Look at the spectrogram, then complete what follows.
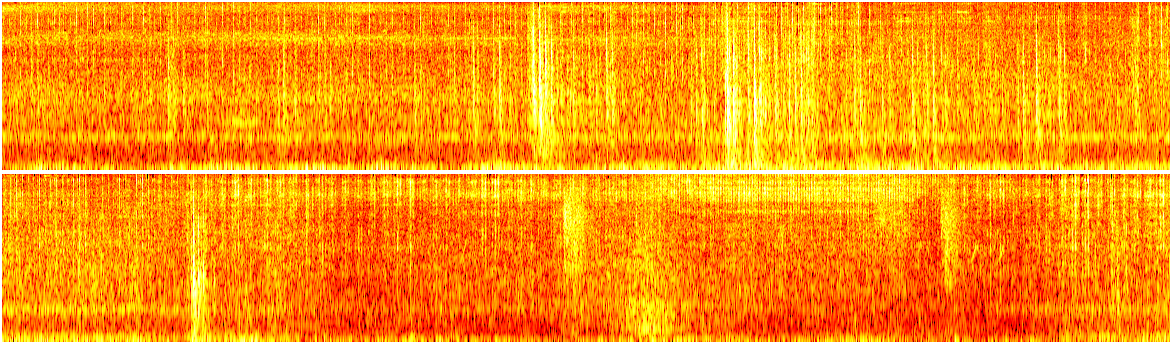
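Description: Recumbent trike rolling along a paved trail: a low rumble of tyres and wind on the microphone with a faint steady whine, broken by several short knocks and rattles from the trike's windshield banging at its bottom mount.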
